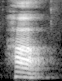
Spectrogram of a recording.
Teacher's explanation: गले के अंदर स्वर यंत्र के मुख से उच्चारित होने वाला वर्ण है ह, जो कि गले के अंदर के मुख से उच्चारित होता है।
